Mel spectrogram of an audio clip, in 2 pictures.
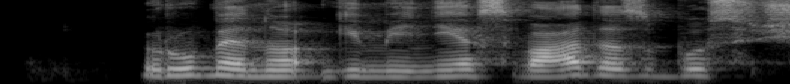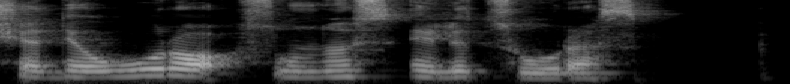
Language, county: Lithuanian, Vilnius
